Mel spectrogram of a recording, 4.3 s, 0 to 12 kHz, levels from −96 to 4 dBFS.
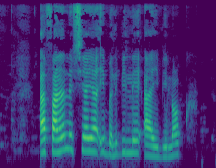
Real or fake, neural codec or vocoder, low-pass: real; none; 10.8 kHz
